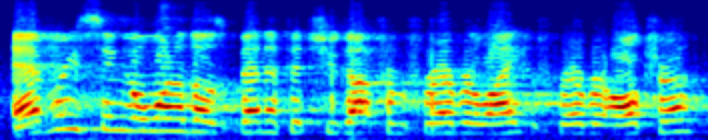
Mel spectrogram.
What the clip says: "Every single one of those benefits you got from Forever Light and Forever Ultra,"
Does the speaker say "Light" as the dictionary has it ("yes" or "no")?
no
